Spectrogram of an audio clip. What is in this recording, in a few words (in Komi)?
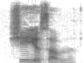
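"сийӧсавны", Komi, female; kpv audio dict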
